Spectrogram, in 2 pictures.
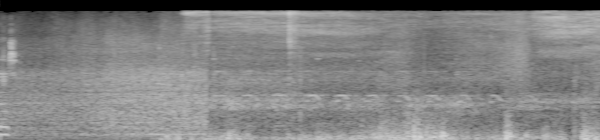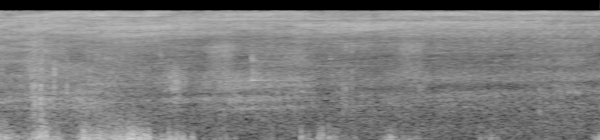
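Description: A boatyard travel hoist running with a steady whine, under gusts of wind buffeting the microphone that are loudest in the middle and die down near the end.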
